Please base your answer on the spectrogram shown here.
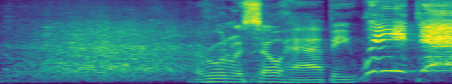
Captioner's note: audience laughing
